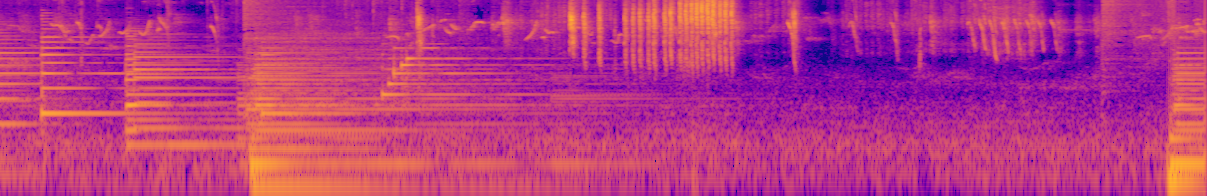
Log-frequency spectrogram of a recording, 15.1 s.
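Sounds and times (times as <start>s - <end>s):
loud fast bird trill: 0.0s - 2.8s, 3.8s - 10.1s, 12.2s - 15.0s
small birds chirping: 0.0s - 15.0s.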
